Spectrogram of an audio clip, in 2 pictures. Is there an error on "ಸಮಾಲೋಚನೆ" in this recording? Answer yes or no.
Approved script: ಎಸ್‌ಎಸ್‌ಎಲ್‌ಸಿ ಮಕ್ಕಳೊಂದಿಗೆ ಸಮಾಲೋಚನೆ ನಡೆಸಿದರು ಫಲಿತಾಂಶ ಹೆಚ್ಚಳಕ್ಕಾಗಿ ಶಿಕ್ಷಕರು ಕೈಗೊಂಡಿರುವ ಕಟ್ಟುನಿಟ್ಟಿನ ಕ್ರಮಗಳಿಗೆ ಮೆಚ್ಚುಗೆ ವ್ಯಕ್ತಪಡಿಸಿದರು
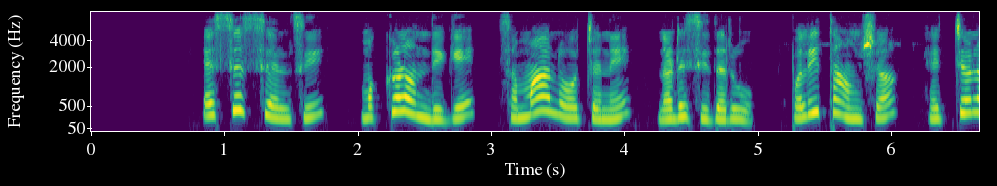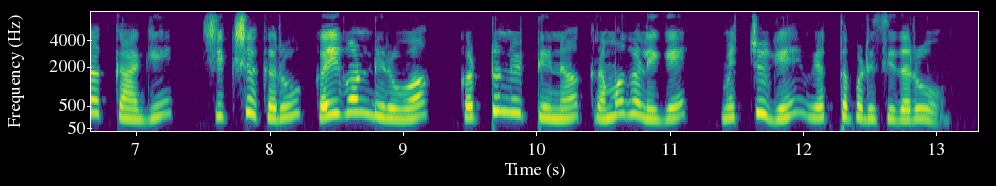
no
